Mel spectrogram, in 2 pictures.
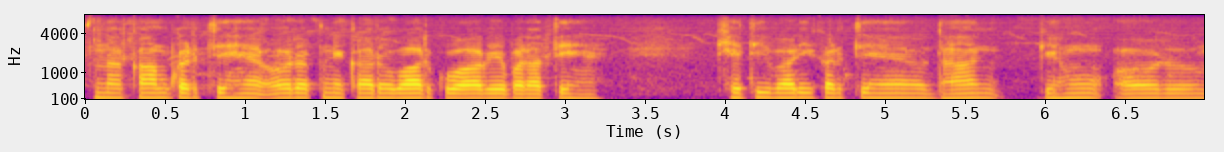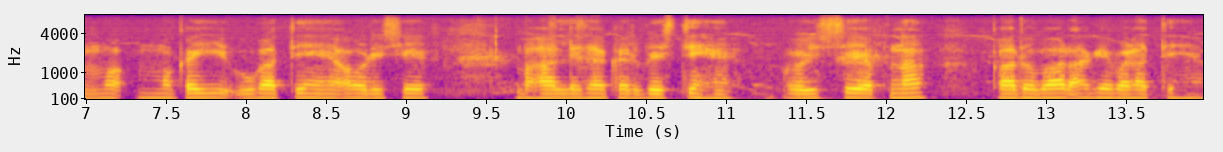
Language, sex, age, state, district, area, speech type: Urdu, male, 18-30, Bihar, Supaul, rural, spontaneous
